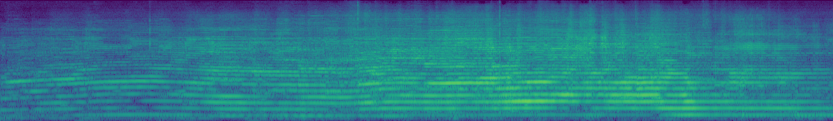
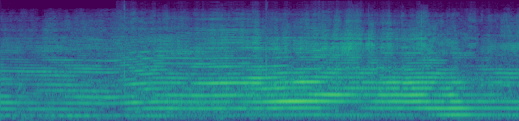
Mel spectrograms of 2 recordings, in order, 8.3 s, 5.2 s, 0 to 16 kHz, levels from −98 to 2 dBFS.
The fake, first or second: first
